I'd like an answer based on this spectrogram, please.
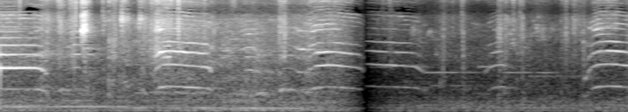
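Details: Disabled street cat Hope, mother of two rescued newborn kittens, feeding them: a series of about five harmonic meows, some falling, some level, spaced roughly a second apart, with a brief quiet gap midway and low background hum.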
